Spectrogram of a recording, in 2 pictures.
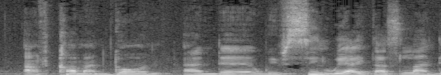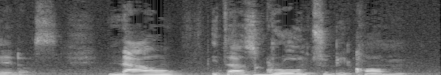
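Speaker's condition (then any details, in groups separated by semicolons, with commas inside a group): No condition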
